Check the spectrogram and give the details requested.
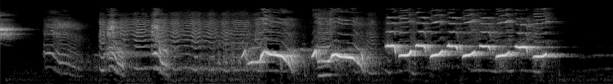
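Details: Black-throated laughingthrush song: opens with soft wavering notes. It builds into loud, ringing, down-slurred whistles, then a fast series of bright, bouncing whistled notes, about five per second, before stopping.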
